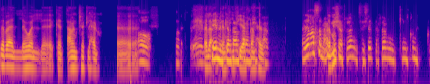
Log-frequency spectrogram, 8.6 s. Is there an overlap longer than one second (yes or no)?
yes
